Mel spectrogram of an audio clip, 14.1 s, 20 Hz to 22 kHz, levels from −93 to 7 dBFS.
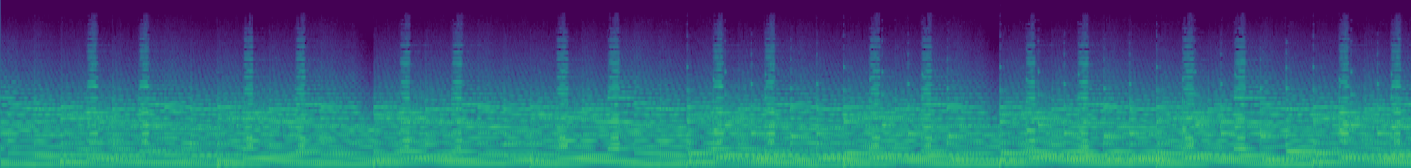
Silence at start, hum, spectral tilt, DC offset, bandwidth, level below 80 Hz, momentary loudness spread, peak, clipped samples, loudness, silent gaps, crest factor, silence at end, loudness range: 0 s; none; -6 dB/octave; under 0.1%; 13 kHz; -50 dBFS; 3 LU; -8 dBFS; under 0.1%; -23 LUFS; none; 16 dB; 0 s; 2 LU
